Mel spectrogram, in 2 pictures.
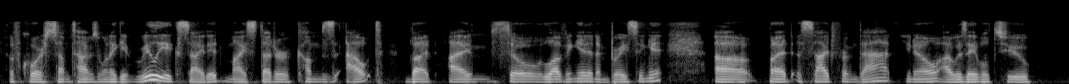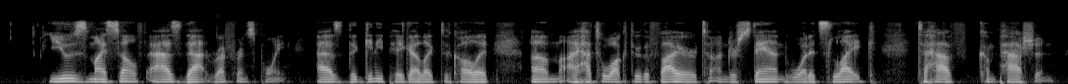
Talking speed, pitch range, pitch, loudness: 175 wpm, 115-130 Hz, 120 Hz, -24 LUFS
